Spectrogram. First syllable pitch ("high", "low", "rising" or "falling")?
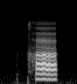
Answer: high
